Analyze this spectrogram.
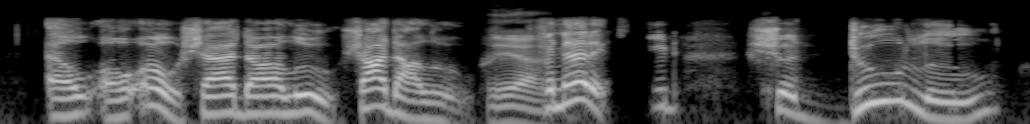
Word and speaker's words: Shadaloo: really knows what it's called, but no, it's Shadulu. And I'm like, hey, we do know because it's spelled out for you. Yeah. It's Shadaloo.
